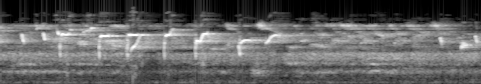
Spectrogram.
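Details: Fantail lure call used for attracting birds: sharp chirps, many sharply rising or dropping notes, given in quick irregular bursts about every half second, high-pitched and clear.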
